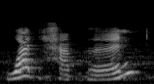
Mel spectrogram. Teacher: So meaning at the end of the sentence, your pitch is going to be falling. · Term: falling intonation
